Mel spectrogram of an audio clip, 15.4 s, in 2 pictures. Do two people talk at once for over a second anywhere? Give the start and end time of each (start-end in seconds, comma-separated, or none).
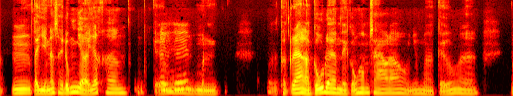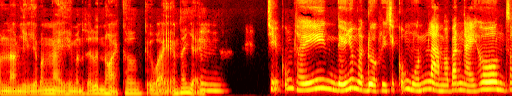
none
